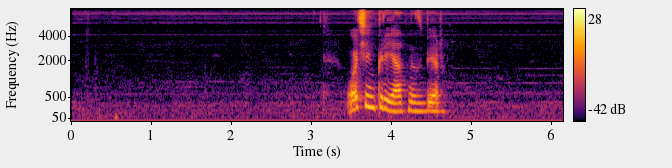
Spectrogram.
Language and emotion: Russian, positive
